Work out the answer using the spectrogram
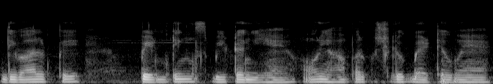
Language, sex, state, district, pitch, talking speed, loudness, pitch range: Hindi, male, Uttar Pradesh, Lucknow, 115 Hz, 170 wpm, -22 LUFS, 110-120 Hz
